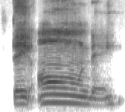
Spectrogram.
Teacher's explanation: you have to draw out that second syllable in the word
